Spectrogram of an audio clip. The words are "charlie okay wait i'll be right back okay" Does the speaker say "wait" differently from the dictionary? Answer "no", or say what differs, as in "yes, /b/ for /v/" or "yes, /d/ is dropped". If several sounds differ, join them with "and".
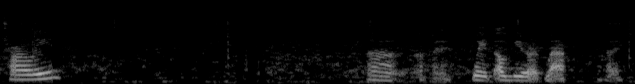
no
